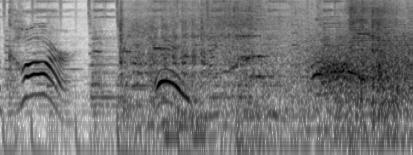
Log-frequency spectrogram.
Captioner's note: engine whirring; resident yelling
